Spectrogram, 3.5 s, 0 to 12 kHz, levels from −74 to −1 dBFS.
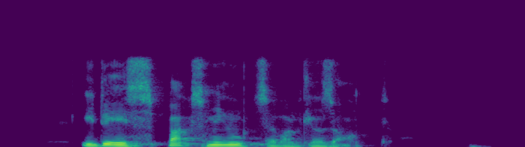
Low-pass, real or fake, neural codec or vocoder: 7.2 kHz; fake; codec, 16 kHz, 2 kbps, FreqCodec, larger model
